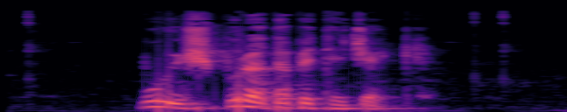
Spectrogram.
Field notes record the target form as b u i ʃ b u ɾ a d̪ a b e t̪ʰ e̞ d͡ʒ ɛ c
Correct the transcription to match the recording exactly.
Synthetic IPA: b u i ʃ b u ɾ a d̪ a b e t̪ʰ e̞ d͡ʒ ɛ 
